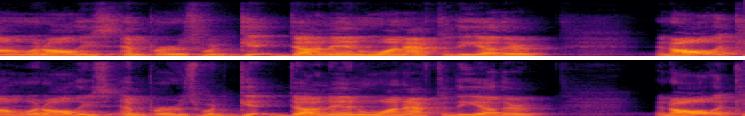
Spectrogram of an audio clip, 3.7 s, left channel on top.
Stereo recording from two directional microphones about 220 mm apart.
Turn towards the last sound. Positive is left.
turn(degrees=-50)  # may be behind; listen again after turning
